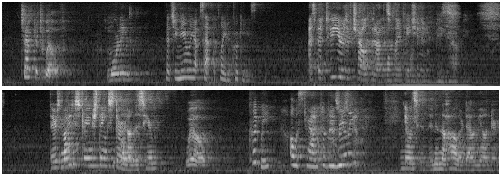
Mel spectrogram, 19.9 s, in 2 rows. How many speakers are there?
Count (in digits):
5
